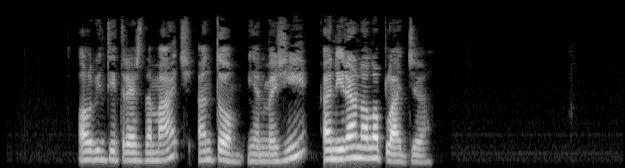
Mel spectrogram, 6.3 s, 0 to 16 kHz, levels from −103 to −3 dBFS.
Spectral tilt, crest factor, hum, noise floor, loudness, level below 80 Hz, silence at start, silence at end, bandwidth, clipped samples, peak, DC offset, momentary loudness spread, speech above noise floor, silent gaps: -6 dB/octave; 20 dB; none; -85 dBFS; -24 LUFS; -80 dBFS; 0.8 s; 1.95 s; 10.5 kHz; under 0.1%; -6 dBFS; under 0.1%; 13 LU; 61 dB; none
